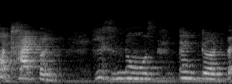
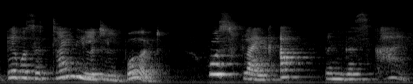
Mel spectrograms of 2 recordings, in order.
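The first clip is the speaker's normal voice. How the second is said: ordinary delivery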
